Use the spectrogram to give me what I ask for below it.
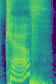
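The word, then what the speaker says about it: كاف: Uh we pronounce it exactly like the K in the word kayak. Okay. So it's calf.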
